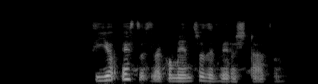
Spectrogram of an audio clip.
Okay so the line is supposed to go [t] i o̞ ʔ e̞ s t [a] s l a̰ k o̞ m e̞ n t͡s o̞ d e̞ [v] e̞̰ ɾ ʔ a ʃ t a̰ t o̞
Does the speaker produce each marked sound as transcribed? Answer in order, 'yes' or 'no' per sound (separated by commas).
yes, yes, yes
